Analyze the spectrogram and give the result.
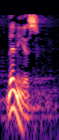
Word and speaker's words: Linnaeus: Even the man who thought up the Latin names, Linnaeus, comes a cropper in Cambridge, Massachusetts, where the street named after him is pronounced Linnaeus.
